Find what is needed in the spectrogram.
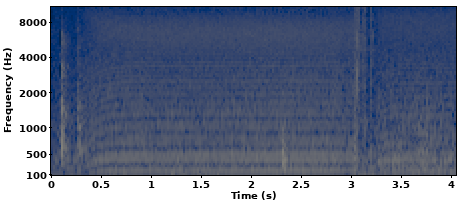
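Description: A home-built bottom-fed vacuum tube Tesla coil switched on and running: after a click, a steady electrical buzz over a low mains hum, with another click about three seconds in. The buzz is the coil working, now fitted with proper diodes in place of the shorted one.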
